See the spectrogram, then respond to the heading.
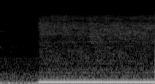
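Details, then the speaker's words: Worcester Junior SI standard-efficiency boiler, no heating or hot water, hot tap running: steady low fan hum holding even with no burner roar; fan runs but burner doesn't light, gas pressure to be checked next. "Right, so I can hear the fan running. Obviously I've got the hot water tap running in a minute, and that's what we're getting. I should have reset. Right, so I've got it to the point where it sparks but doesn't light,"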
